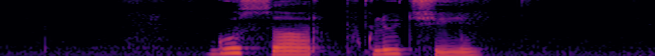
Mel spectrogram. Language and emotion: Russian, sad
